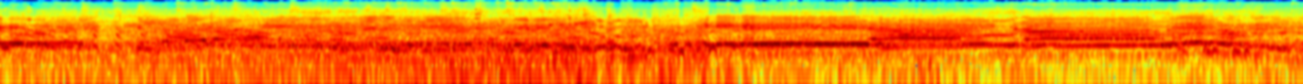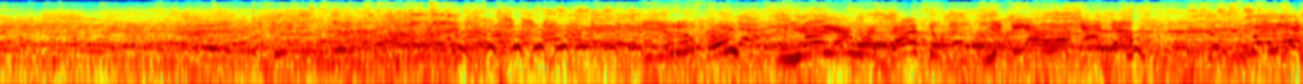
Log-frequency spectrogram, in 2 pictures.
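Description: A busy crowd murmurs outdoors.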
